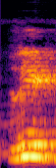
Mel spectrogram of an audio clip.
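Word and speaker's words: read: first form होता है ये तीनों स्पेलिंग आपको वही होता है लेकिन प्रनंसीएशन में थोड़ा सा चेंज आता है रेड इसको पढ़ा जाता है तो याद हो गया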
